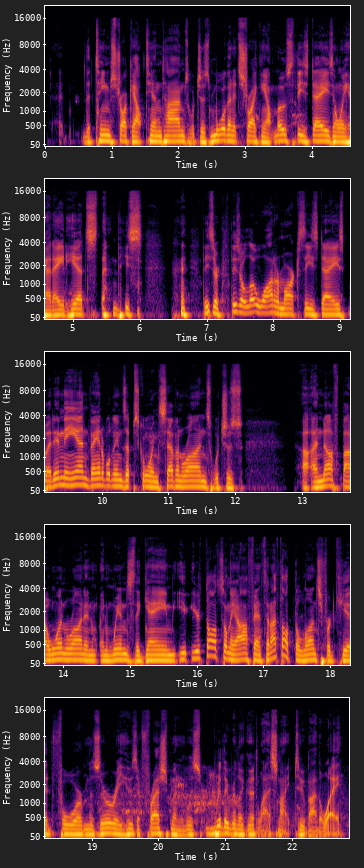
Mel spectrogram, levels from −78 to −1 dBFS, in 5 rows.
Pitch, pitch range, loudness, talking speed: 115 Hz, 105-130 Hz, -17 LUFS, 205 wpm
